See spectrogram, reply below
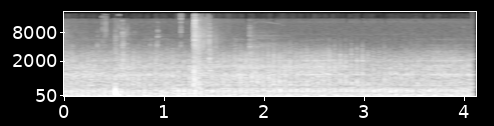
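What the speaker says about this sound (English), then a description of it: "There's a helicopter patrolling." Patrolling helicopter in the video game Road to Vostok, a continuous rotor drone at moderate distance, steady and low with a faint rhythmic beat, alone without talk.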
